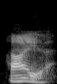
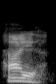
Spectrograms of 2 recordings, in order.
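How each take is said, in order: First: The phrase is squeezed into two quick syllables. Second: The same.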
